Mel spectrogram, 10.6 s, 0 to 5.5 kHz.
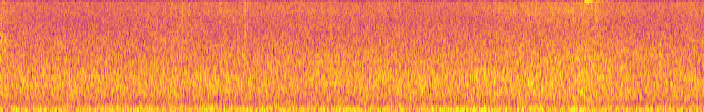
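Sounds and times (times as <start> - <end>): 
street ambience: 0.0 - 10.5.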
